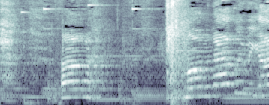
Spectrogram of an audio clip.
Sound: door slams

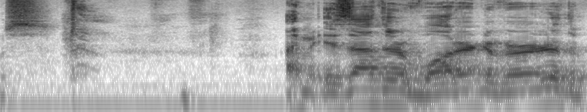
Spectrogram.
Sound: laughing

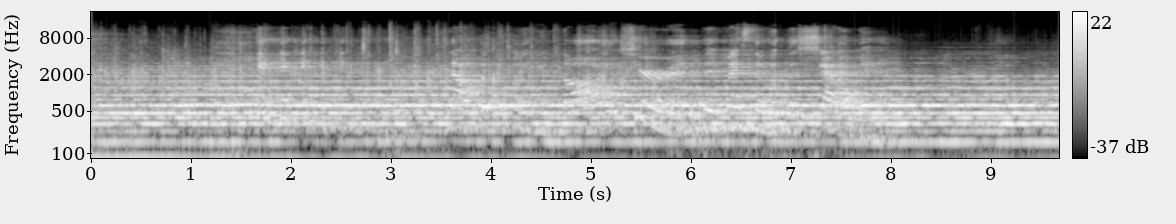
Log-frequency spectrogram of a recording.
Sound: laughter

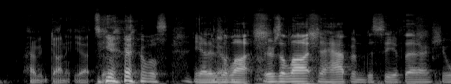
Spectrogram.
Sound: laughs

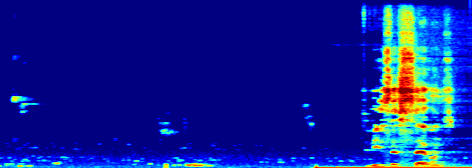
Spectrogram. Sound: birds chirping

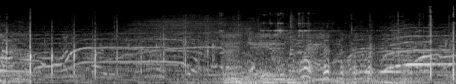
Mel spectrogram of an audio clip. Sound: crowd applauding

